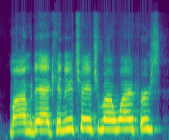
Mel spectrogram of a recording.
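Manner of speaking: put-on a teen begging parents to do it; whiny teen. Teen asking parents for help.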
